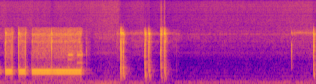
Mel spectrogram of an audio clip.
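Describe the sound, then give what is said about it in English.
Telephone keypad tones sound in a quick run of short beeps and one longer beep as an emergency call is transferred to EMS, followed by a few sharp clicks on the line and quiet hiss, with no one speaking. “So stay on the line while I connect the EMS, please.”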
